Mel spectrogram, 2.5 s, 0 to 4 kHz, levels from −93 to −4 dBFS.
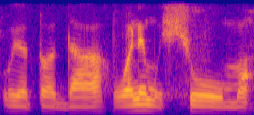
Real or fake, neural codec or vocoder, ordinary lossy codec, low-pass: real; none; none; 3.6 kHz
